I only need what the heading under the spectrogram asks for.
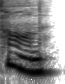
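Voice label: "tarn", British English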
